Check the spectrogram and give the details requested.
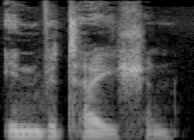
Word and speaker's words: invitation: Let's look again at the word invitation, which was a little bit trickier to pronounce because the in at the beginning has that sort of sulky teenager sound that's pronounced. Un.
